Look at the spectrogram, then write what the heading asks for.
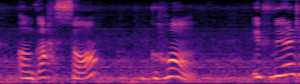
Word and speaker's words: grand: we will just use g r a n d. We are not going to pronounce the ending, which is the d, and we will just say grand.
